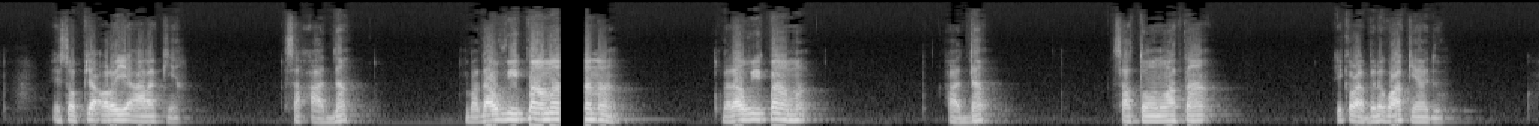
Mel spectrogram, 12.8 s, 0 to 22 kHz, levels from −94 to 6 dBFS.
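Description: A speech recording with two kinds of fault. Hard clipping occurs in five bursts: 0.58 to 1.26 s, 4.04 to 5.06 s, 6.10 to 6.65 s, 9.36 to 10.01 s and 11.25 to 11.84 s. In each, the level runs past what a stage can pass, so the peaks are cut flat. The flattened tops add harsh high harmonics. The worst burst, near 4 s, is driven about 13 dB over and sounds like a gritty fuzz. The others, about 6 to 10 dB over, crackle on the loudest syllables. Inside that worst burst there is also a playback stall. The sound stops dead at 4.66 s and returns at 4.89 s, a silent gap of about 205 ms. Output then resumes after the break. The likely cause is a player that ran short of data or had its thread blocked, leaving nothing to play until it caught up.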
